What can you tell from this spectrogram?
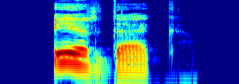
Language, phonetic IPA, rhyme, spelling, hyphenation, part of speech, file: Hungarian, [ˈeːrdɛk], -ɛk, érdek, ér‧dek, noun, Hu-érdek.ogg
- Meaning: interest (an involvement, claim, right, share, stake in or link with a financial, business, or other undertaking or endeavor)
